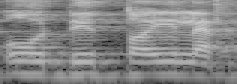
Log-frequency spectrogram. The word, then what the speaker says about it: eau de toilette: mau sombong banget eau de toilette artinya adalah Ode toilet bacanya e-awb atau odd saatnya air toilet ya toilet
